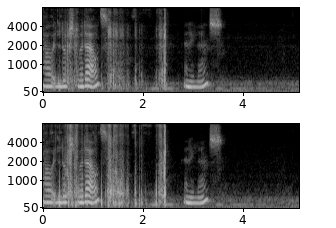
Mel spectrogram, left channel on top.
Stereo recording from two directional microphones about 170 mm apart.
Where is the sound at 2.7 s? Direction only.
5° right (ahead or behind).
